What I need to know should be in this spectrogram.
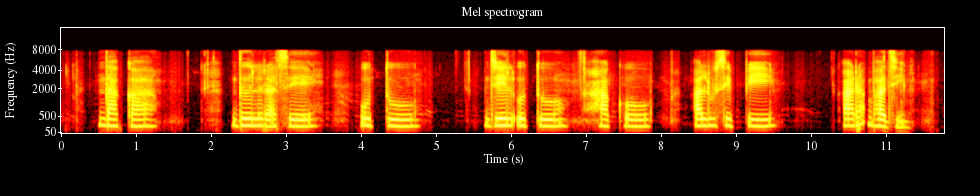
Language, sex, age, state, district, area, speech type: Santali, female, 18-30, West Bengal, Bankura, rural, spontaneous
